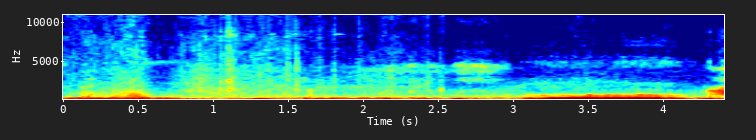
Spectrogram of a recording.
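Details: Snoring from three sleepers, a father and his two young sons, dozing together.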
